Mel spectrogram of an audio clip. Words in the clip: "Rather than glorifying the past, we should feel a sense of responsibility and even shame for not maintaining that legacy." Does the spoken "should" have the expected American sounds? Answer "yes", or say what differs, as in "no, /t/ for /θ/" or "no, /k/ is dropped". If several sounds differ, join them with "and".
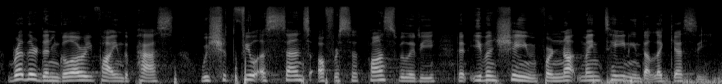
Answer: yes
